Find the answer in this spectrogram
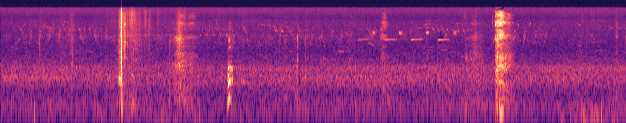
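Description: A golf iron striking a ball off the tee: one sharp crack about two and a half seconds in, the loudest sound. After it, a few softer short noises in a quiet outdoor background, the largest about ten seconds in.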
